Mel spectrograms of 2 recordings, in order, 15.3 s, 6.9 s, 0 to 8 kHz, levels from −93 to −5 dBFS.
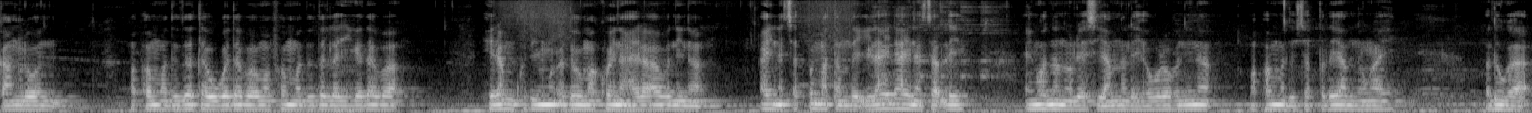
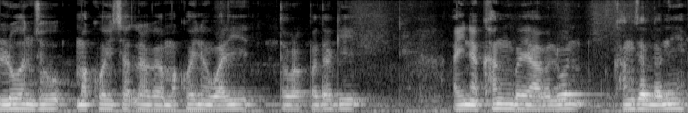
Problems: background sounds at intervals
